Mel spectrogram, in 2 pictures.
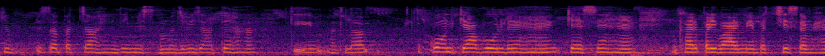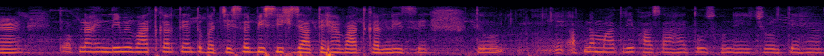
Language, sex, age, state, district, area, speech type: Hindi, female, 18-30, Bihar, Madhepura, rural, spontaneous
